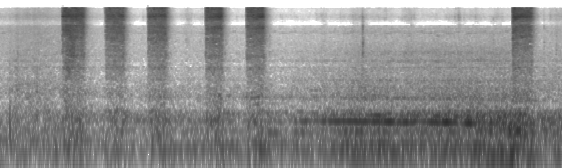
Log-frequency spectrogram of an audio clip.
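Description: Aerosol spray paint can hissing in short bursts onto cast-iron hex dumbbells: five quick sprays in about three seconds, then one more near the end. The short, light passes lay down a thin coat of paint.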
